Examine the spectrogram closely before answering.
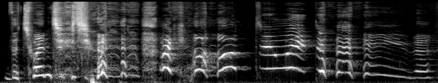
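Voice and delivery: giggling too much to get the words out; corpsing on the intro line; laughing. Real, not acted. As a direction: break up laughing mid-line. Wife giggling through the read.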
